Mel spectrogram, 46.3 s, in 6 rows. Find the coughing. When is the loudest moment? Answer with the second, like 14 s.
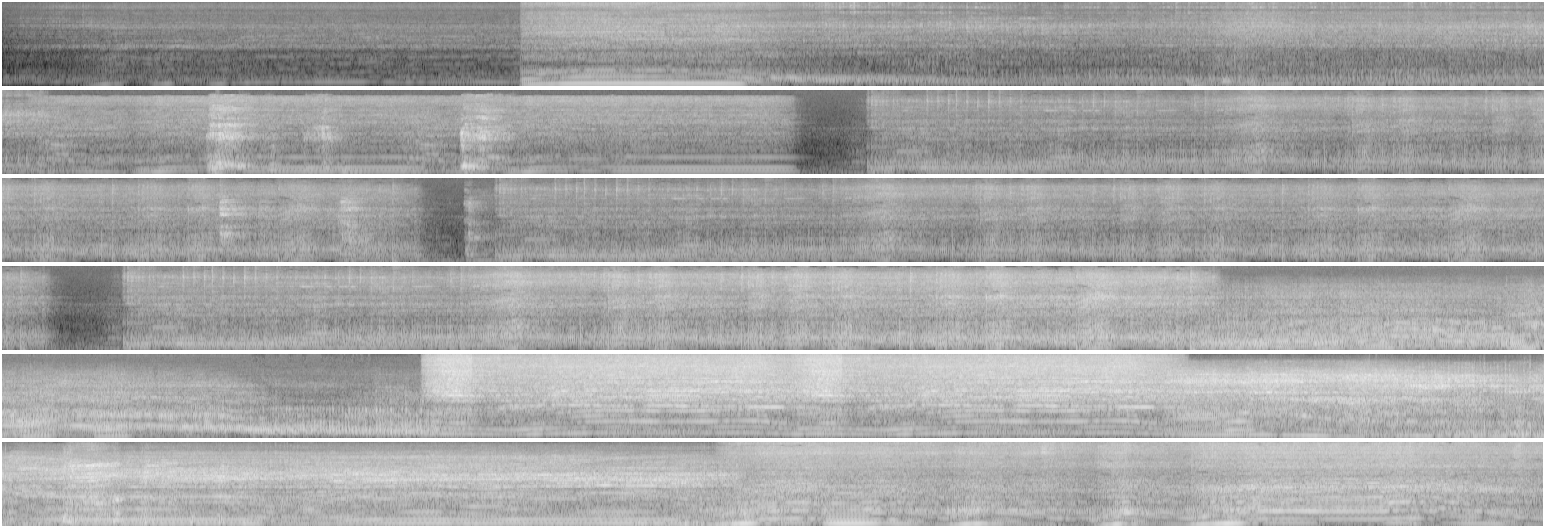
39 s.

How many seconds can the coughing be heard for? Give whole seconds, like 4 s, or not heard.
4 s.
